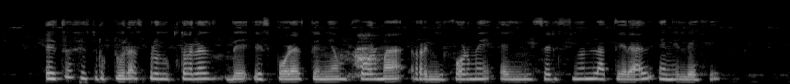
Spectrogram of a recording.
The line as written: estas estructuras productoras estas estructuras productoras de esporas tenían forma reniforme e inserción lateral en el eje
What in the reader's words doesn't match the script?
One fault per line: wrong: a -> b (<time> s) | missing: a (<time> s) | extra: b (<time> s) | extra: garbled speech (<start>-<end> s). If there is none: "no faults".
missing: estas estructuras productoras (2.1 s)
